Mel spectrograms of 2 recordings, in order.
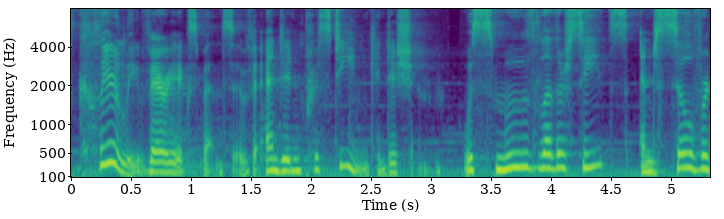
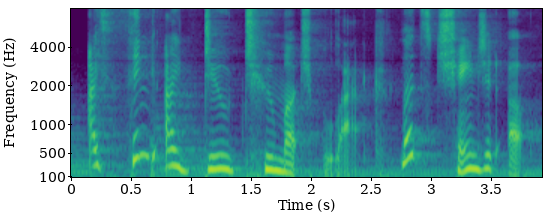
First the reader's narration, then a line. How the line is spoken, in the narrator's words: he said, gleefully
